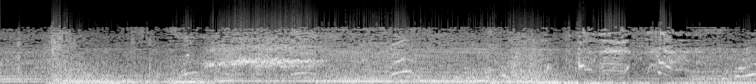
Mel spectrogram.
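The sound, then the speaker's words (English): Tires skid hard as a car drives fast, with a loud, continuous roar of engine and rubber and squealing streaks running through most of the stretch. “Well, then I'm going to drive your blood source off Wickery Bridge.”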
